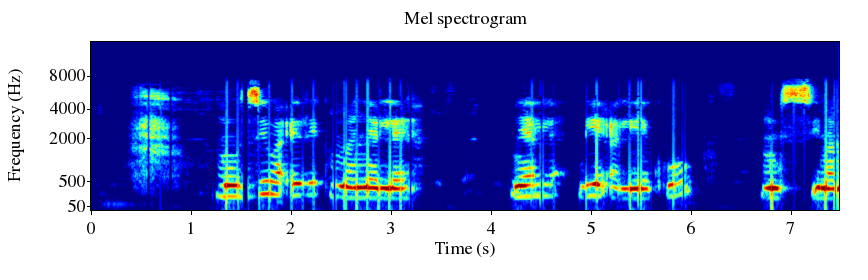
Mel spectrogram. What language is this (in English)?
Swahili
